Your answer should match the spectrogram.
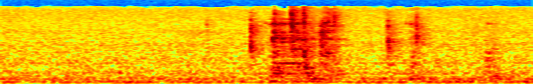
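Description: Sewing machine running steadily as it stitches a seam, with a brief rustle or clunk about a second in.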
